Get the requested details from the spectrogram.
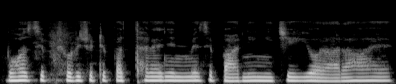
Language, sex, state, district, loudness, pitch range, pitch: Hindi, female, Uttar Pradesh, Lalitpur, -16 LUFS, 170-185 Hz, 180 Hz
